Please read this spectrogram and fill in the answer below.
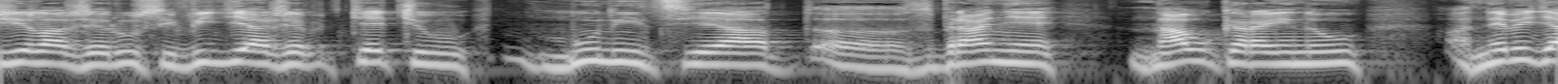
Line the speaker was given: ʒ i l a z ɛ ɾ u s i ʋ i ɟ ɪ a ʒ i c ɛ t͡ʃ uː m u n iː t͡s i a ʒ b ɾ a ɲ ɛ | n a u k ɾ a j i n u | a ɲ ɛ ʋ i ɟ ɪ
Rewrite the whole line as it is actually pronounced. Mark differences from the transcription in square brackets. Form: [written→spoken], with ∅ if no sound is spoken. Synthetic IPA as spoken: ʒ i l a [z→ʒ] ɛ ɾ u s i ʋ i ɟ ɪ a ʒ [i→ɛ] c ɛ t͡ʃ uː m u n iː t͡s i a [ʒ→z] b ɾ a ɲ ɛ | n a u k ɾ a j i n u | a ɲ ɛ ʋ [i→ɛ] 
